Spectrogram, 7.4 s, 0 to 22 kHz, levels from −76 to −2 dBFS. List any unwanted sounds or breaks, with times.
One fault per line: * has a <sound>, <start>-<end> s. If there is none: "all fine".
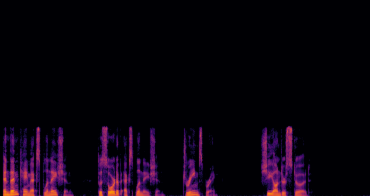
all fine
